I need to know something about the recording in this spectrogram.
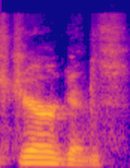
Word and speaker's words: Jurgens: over to the second round draft pick cam jurgens is that how you pronounce it yeah that was a lot of it is jurgens there was a lot i guess cam was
